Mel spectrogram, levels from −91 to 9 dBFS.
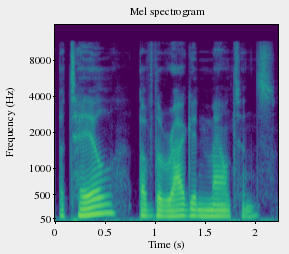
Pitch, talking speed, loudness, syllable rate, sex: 115 Hz, 160 wpm, -17 LUFS, 4.1 syllables/s, male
